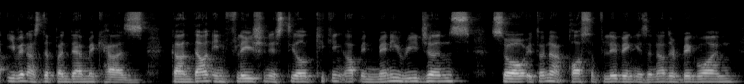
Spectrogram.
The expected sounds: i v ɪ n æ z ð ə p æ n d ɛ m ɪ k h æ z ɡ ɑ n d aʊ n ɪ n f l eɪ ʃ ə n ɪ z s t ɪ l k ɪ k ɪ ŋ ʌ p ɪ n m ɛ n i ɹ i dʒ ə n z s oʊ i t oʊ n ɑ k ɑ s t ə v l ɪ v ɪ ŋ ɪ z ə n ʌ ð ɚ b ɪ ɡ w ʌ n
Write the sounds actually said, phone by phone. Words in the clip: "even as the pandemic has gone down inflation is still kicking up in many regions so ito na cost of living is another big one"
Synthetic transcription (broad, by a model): i v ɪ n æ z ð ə p æ n d ɛ m ɪ k h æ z ɡ ɑ n d aʊ n ɪ n f l eɪ ʃ ə n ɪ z s t ɪ l k ɪ k ɪ ŋ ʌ p ɪ n m ɛ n i ɹ i dʒ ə n s oʊ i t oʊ n ɑ k ɑ s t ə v l ɪ v ɪ ŋ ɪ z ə n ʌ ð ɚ b ɪ ɡ w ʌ n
